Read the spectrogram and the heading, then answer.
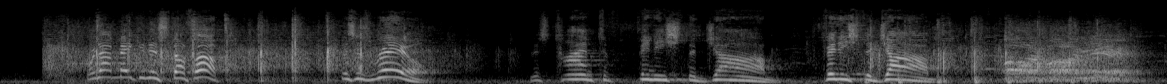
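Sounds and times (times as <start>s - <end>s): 
crowd cheering at rally: 0.4s - 4.9s, 8.6s - 11.6s
speech: 1.1s - 2.4s, 3.4s - 4.4s, 5.3s - 9.6s.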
